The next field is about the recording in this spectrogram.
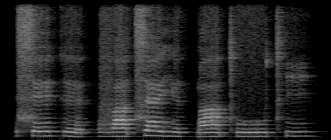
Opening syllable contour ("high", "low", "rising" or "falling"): rising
